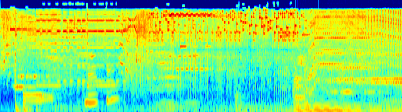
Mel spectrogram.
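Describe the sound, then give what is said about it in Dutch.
A busy electronic start-up jingle for a time machine plays after a button is pressed. Chiming, warbling tones and bell-like ringing are layered and clashing, rising into a louder burst near the end. Played loud, with no talking. “Oké, dan komt dat ingewikkelde muziekje.”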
